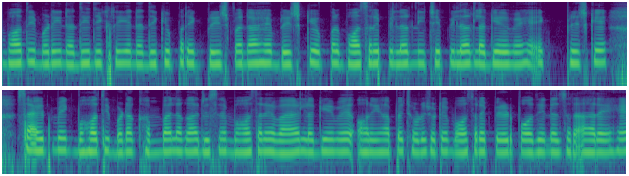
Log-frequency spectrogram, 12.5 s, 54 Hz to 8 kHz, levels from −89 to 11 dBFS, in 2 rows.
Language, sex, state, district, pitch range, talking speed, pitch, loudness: Hindi, female, Maharashtra, Dhule, 205-215 Hz, 265 wpm, 210 Hz, -20 LUFS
